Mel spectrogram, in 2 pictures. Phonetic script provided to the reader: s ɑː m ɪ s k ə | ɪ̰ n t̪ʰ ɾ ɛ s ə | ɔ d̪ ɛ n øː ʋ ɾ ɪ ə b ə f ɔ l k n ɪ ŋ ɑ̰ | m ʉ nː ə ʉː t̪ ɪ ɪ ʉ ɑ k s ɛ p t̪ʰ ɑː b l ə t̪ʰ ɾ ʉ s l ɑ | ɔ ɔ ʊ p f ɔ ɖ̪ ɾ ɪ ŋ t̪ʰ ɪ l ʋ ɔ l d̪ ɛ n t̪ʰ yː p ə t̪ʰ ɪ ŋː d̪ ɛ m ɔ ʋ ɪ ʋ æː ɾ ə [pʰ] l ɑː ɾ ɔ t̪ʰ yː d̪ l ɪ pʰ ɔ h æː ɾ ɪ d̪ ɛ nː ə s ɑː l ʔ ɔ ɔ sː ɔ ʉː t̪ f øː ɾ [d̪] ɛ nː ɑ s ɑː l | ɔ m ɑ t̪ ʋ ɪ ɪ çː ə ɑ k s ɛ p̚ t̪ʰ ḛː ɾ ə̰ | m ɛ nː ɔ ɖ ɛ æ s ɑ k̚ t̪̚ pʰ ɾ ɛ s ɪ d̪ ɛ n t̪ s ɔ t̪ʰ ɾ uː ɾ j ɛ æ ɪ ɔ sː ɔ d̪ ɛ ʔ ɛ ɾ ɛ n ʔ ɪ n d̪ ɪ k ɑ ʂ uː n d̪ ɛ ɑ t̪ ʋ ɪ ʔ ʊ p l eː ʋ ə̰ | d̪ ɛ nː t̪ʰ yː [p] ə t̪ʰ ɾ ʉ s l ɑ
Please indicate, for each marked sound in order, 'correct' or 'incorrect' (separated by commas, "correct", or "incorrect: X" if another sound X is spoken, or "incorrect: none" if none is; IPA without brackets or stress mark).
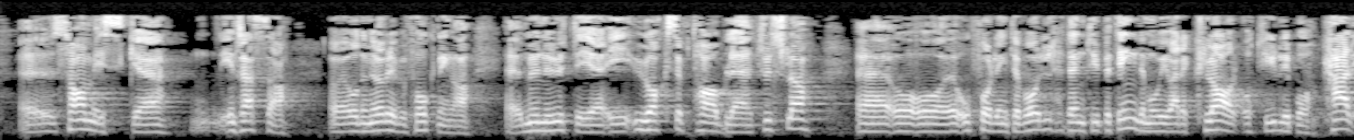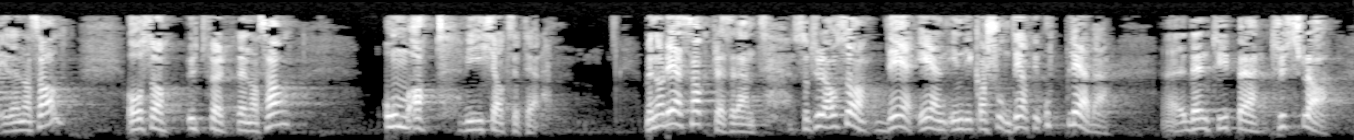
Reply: incorrect: kʰ, correct, correct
